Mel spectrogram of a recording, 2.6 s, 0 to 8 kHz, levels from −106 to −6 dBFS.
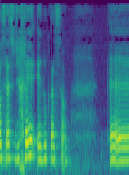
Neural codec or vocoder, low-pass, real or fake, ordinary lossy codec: autoencoder, 48 kHz, 128 numbers a frame, DAC-VAE, trained on Japanese speech; 7.2 kHz; fake; MP3, 32 kbps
